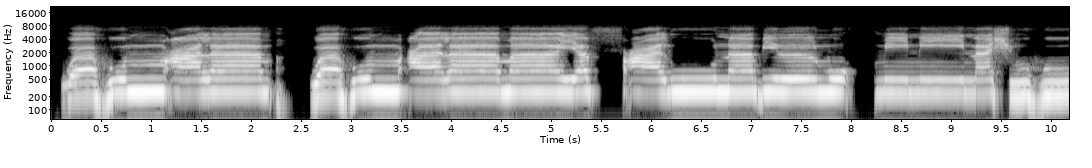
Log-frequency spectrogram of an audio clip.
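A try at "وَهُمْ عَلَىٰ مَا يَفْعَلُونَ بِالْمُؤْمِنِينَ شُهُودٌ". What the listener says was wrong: Ya, yang terakhir, tapi jangan ada e-nya. Syuhud, tipis.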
